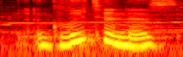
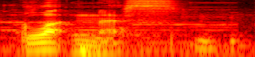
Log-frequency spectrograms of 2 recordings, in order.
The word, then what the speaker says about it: gluttonous: Gluttonous. Gluttonous, I was very close. Gluten. You're right, exactly. I'm like, there's one time where that one syllable difference makes it.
